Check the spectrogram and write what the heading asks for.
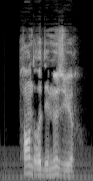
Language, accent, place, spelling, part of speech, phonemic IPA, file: French, France, Lyon, prendre des mesures, verb, /pʁɑ̃.dʁə de m(ə).zyʁ/, LL-Q150 (fra)-prendre des mesures.wav
- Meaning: to take steps; to take action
